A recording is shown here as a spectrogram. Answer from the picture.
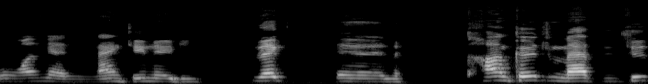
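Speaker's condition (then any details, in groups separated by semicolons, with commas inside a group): Cerebral palsy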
